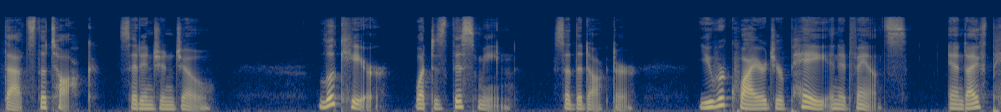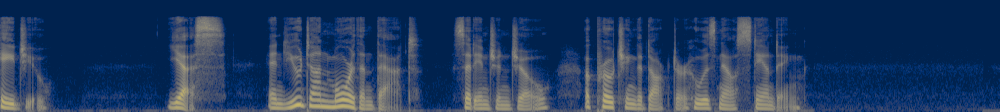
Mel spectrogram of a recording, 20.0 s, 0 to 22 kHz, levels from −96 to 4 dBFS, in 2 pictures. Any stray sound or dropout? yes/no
no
